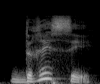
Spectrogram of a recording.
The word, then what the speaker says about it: dresser: ne, étonner, dresser, okay, same thing here, vowel, vowel, double S, so you pronounce it really strong like S, okay? Dresser. And then when you get a double consonant after a E, you open the sound of the E, so it will be like E, dre, dresser.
